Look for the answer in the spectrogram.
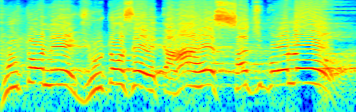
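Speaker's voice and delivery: high, drawn-out recital lilt; poetry recitation. Acted. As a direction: chant the couplet to the crowd. Poet recites couplet, sung lilt.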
